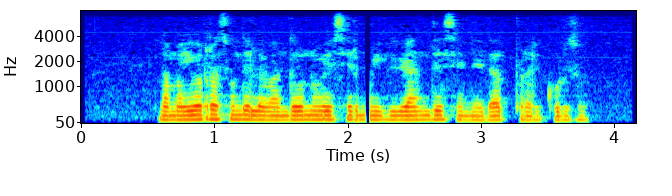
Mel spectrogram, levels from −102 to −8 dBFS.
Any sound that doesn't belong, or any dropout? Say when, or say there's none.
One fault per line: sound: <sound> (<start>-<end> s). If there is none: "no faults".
sound: dropout (2.1-2.2 s)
